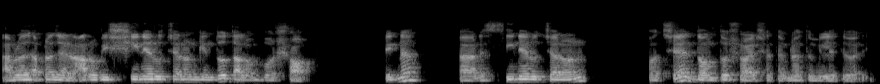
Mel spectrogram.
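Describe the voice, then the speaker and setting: A man giving a casual spoken grammar lesson, talking conversationally, often checking that listeners follow and stretching out words slowly to show how they are spelled. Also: fairly low pitch, fairly even intonation, fairly bright tone. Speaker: Bengali grammar teacher. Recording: dull lo-fi recording.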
